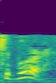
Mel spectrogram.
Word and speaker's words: spur: Stir, spur. 啊，注意这个发音啊。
